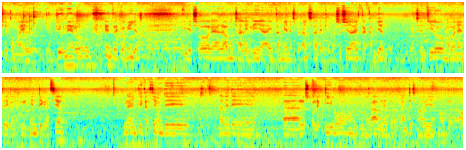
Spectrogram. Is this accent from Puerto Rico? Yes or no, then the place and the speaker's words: no; Senegal; Spanish is a second language; como yo soy de Senegal.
